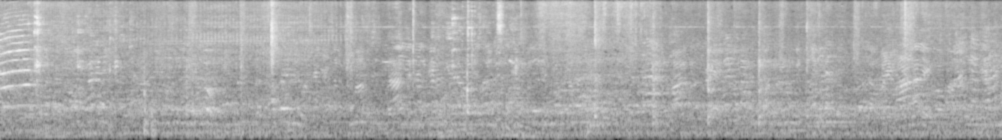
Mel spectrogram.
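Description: Background voices over a low rumble, with a few scattered sharp knocks and clinks from a steel knife on a wooden chopping block as tuna is cut.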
